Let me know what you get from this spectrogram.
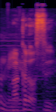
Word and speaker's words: Macross: Macross, la pronuncié bien, ¿no? – Macross. – Macross, sí.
